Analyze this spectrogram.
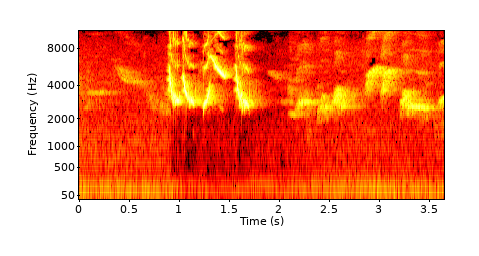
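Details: Orange-headed thrush, used as a lure to prompt singing: a short burst of four quick, sharply falling whistled notes, followed by softer, sliding whistles over a steady low hum.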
